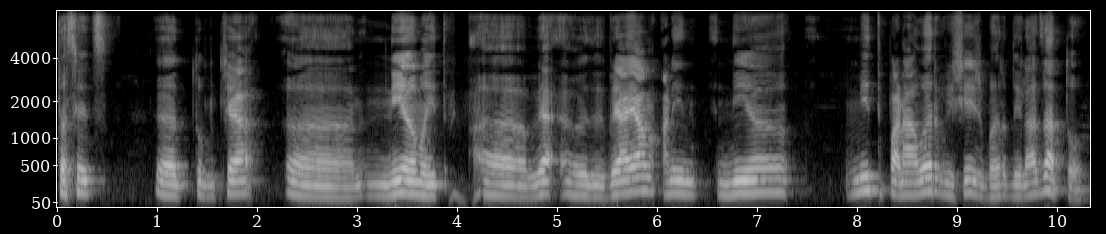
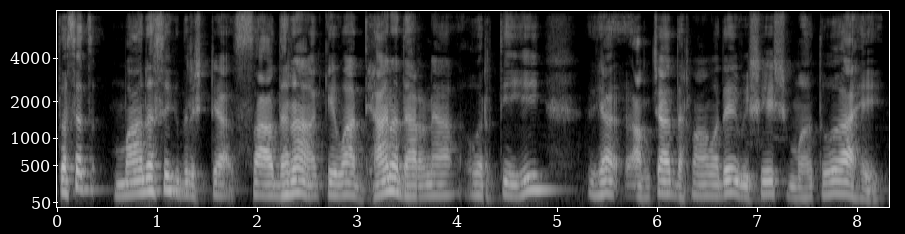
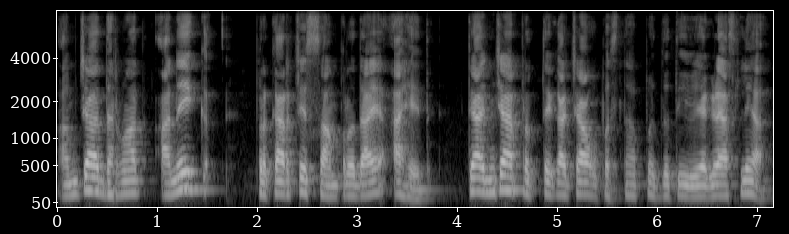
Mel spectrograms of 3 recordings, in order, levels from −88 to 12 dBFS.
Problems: constant background noise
